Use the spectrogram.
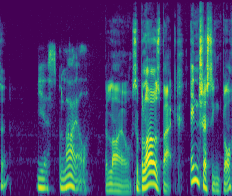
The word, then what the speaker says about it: Belial: So Ambush, it's Bial, I guess that is. Oh, Belial. Belial, is that how you pronounce it? Yes, Belial.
